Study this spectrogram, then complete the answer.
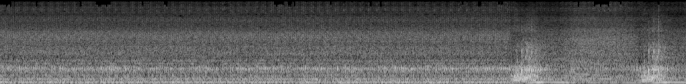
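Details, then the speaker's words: Classic Alfa Romeo GTV 2000 after head gasket replacement and carb rebuild, choke sorted: steady even idle then two clean quick throttle blips rising and settling smoothly; smoke only oil burning off exhaust, runs healthy. "That's just the oil burning off the exhaust. Now fire it up and you can see how good it runs."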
